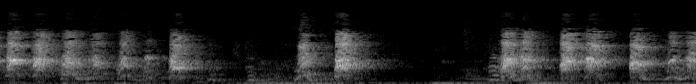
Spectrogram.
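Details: Playful dachshund puppies; bursts of high, sharp yapping barks in quick runs of three to four, separated by brief pauses with soft grunts, several clusters across the stretch.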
